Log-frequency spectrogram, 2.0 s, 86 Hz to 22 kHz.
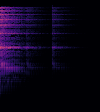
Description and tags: Delayed melodic mallet highpassed 115 bpm C6
This sample is part of the "K5005 multisample 03 Delayed melodic mallet highpassed 115 bpm"
sample pack. It is a multisample to import into your favorite sampler.
It is a short electronic sound with some delay on it at 115 bpm.
The sound is a little overdriven and consists mainly of higher
frequencies. In the sample pack there are 16 samples evenly spread
across 5 octaves (C1 till C6). The note in the sample name (C, E or G#)
does indicate the pitch of the sound. The sound was created with the
K5005 ensemble from the user library of Reaktor. After that normalizing and fades were applied within Cubase SX.
delayed, electronic, mallet, multisample, reaktor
